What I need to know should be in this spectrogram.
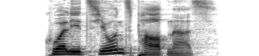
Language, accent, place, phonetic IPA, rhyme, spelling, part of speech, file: German, Germany, Berlin, [koaliˈt͡si̯oːnsˌpaʁtnɐs], -oːnspaʁtnɐs, Koalitionspartners, noun, De-Koalitionspartners.ogg
- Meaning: genitive singular of Koalitionspartner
